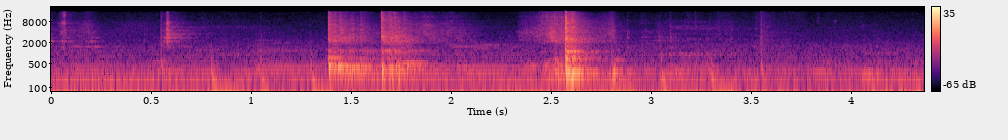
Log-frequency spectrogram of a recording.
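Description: Glass lid with a metal rim set onto a stainless steel hotpot: two ringing clanks, about a second apart, the second the louder, over soft background music.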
